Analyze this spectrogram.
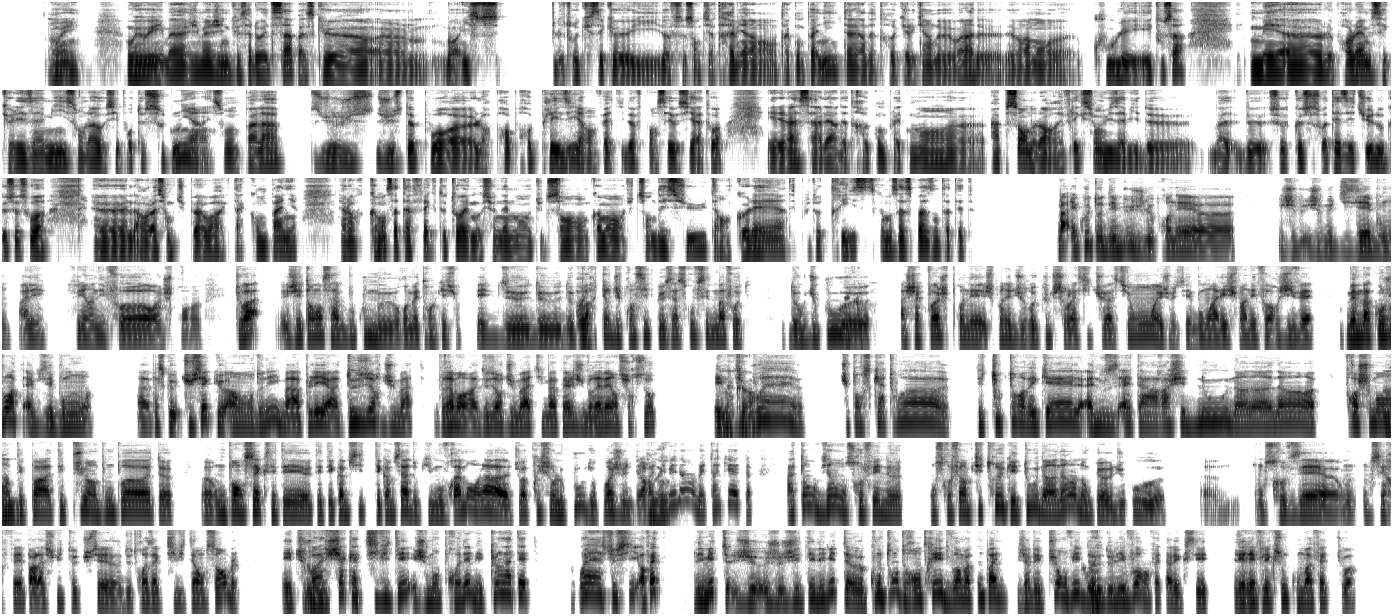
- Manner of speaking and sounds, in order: stressed: "deux heures"
- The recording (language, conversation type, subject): French, advice, Comment gérer des amis qui s’éloignent parce que je suis moins disponible ?
- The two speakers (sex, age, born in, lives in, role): male, 20-24, France, France, user; male, 40-44, France, France, advisor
